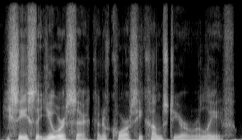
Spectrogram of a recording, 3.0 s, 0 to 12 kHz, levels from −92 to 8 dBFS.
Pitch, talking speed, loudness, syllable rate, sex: 100 Hz, 275 wpm, -18 LUFS, 6.5 syllables/s, male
